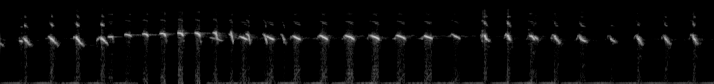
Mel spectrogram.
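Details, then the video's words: Chicks peeping nonstop, sharp descending high-pitched cheeps in a rapid even series, briefly merging into flatter, run-together notes near the middle before resuming the regular falling peeps. "SONS DE PINTINHO"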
